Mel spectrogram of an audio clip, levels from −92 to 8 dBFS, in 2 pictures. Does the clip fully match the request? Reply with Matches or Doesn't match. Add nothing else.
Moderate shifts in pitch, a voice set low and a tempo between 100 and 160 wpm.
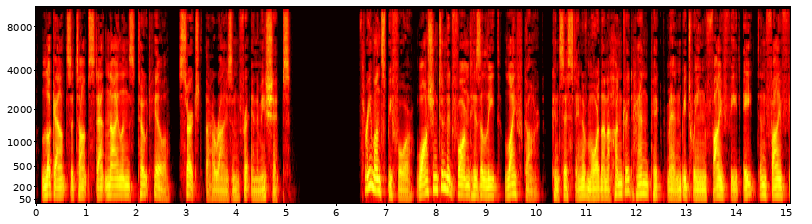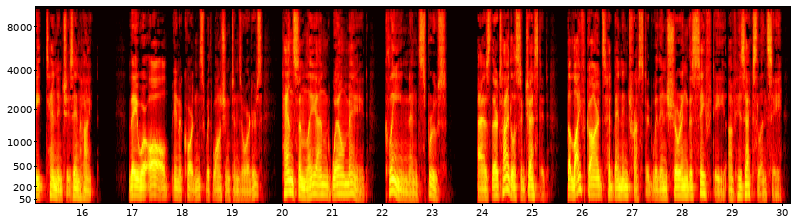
Matches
